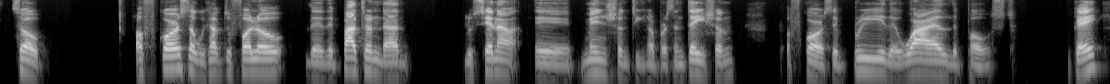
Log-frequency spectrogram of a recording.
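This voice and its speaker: A woman's voice: low voice, no room sound, studio quality. A woman with an Argentine Spanish accent presenting a teacher-training seminar, speaking spontaneously and emphatically, repeating phrases and checking in with short questions. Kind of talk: online seminar lecture, spontaneous.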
